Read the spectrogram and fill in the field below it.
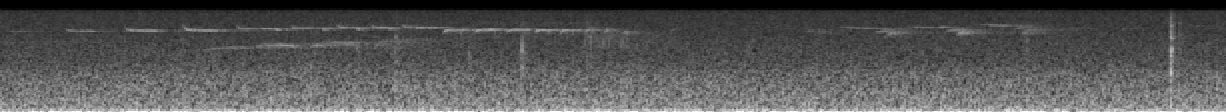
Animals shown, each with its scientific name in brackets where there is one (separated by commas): Blackburnian Warbler (Setophaga fusca), Golden-crowned Kinglet (Regulus satrapa), Black-throated Blue Warbler (Setophaga caerulescens)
